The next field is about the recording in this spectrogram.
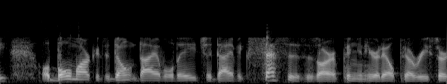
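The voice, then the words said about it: Southern US accent. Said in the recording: “from down south. Always good to hear your southern accent”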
